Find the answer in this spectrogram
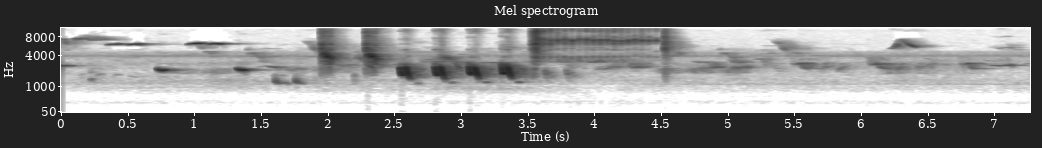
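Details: Thrush nightingale in a spring forest delivers soft whistles, then a rapid run of loud chopping notes leading into a harsh one-second rattling buzz, fading to quiet warbles.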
